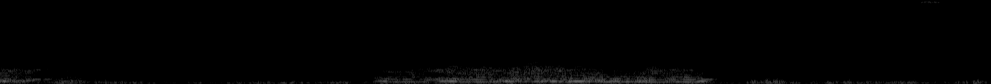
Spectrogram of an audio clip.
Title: Simba Snoring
